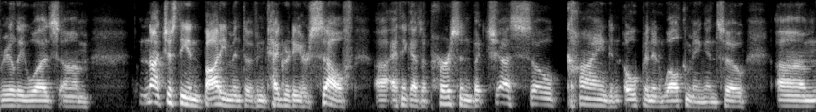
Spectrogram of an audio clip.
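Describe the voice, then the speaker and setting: A man with an American accent speaks at medium pitch with ordinary variation against a quiet background. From United States. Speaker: professor. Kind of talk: panel discussion. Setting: online webinar. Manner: hesitant, many fillers.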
